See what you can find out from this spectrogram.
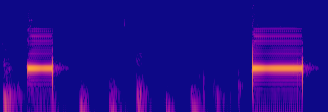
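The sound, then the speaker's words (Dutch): Ringback tone of an outgoing telephone call: two steady mid-pitched beeps about four seconds apart, the first short and the second about a second long, with a few faint clicks in the quiet gap and no voices. “leuk om even te bellen met Suzanne”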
